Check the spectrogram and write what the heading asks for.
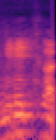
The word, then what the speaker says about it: minute: 우와, 이게 my 발음이 나요. minute가 아니라 minute 이렇게 발음이 돼서 minute 하면은 미세한, 섬세한, 미세한 겁니다.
